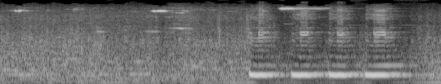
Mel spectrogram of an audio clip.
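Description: Steady vehicle running noise, then a van's horn tooted four times in quick succession a little past halfway. It is the meter reader announcing his arrival to the customer from the vehicle.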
